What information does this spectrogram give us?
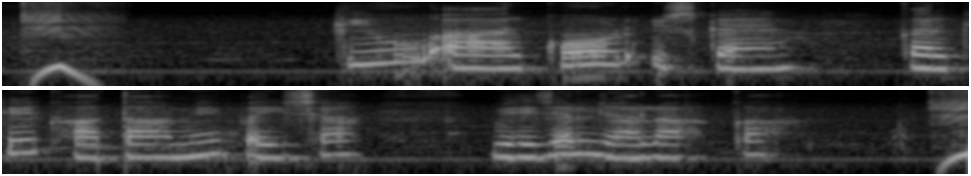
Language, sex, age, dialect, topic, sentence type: Bhojpuri, female, 31-35, Northern, banking, question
